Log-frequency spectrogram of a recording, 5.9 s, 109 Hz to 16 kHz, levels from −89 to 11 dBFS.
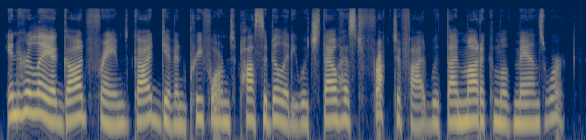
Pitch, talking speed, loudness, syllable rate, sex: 215 Hz, 185 wpm, -22 LUFS, 5.8 syllables/s, female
